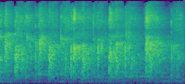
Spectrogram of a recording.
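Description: Audience clapping at a live poetry and comedy show at La Vie En Rose, a dense, steady patter of hands lasting a couple of seconds with swelling bursts.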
